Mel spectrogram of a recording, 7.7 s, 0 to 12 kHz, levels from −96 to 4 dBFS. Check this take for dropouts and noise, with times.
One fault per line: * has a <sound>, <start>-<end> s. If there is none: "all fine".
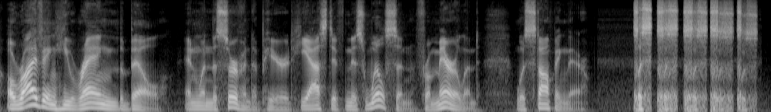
* has a laugh, 6.3-7.6 s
